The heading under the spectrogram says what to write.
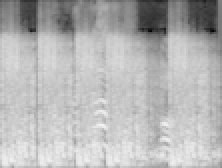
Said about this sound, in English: How did you? Oh my! You shot me. You just shot him right in the chin.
